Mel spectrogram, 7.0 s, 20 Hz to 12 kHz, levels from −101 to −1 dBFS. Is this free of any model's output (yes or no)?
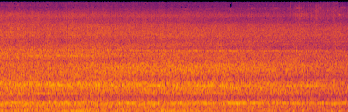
yes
